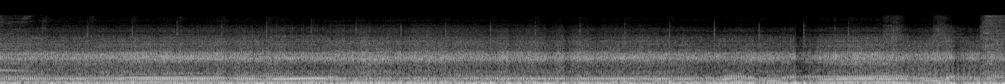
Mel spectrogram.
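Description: Onboard sound of a sport quad ATV's engine running hard along a dirt trail, its note rising and falling a few times as the throttle is worked.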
